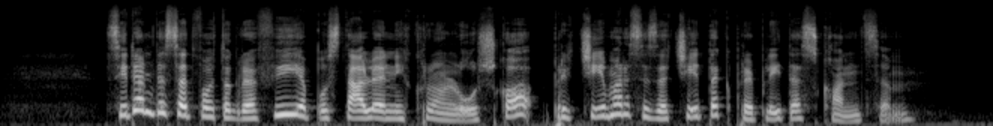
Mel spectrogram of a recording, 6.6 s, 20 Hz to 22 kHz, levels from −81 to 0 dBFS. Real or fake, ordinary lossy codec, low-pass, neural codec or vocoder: fake; none; 19.8 kHz; vocoder, 44.1 kHz, 128 mel bands every 512 samples, BigVGAN v2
